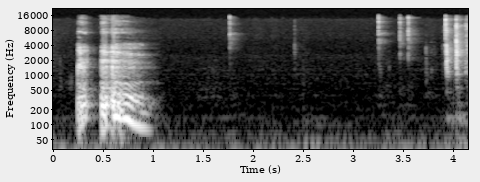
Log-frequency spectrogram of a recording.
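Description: A man clearing his throat, a short sound and then a longer, louder one falling in pitch, then a few faint scattered clicks.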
